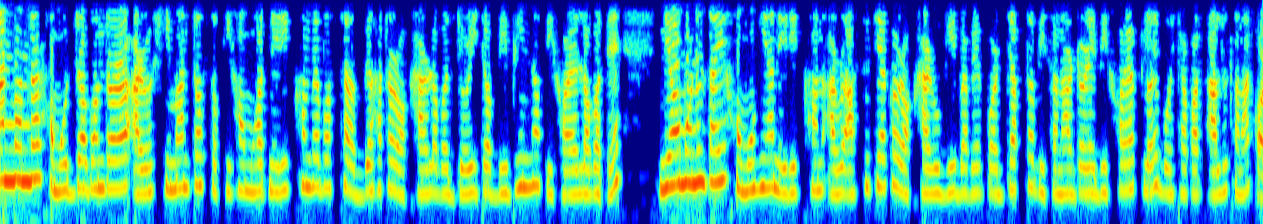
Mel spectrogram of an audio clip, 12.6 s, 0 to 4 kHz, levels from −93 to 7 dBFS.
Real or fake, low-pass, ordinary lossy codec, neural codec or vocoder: real; 3.6 kHz; Opus, 24 kbps; none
